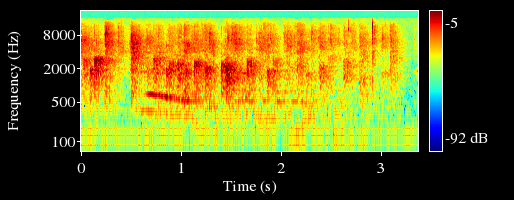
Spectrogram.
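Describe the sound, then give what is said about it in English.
An audience applauds Annie Gosfield after she is introduced, a steady, dense patter of many hands that carries through the whole moment at moderate loudness, over a low steady hum, with a faint brief whistle-like tone near the start. “I told you what would happen if you got more applause than me.”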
